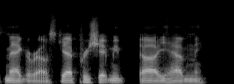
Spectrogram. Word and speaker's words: Magierowski: It's Magierowski, hard G. Oh, a lot that's of people easy. say Madge, but it's Magierowski.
